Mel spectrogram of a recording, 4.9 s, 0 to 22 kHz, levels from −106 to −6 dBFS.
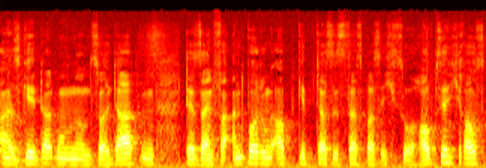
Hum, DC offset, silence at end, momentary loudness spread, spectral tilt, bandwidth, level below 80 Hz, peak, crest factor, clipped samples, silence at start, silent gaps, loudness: none; under 0.1%; 0 s; 8 LU; -6.5 dB/octave; 16 kHz; -46 dBFS; -4 dBFS; 18 dB; under 0.1%; 0 s; none; -22 LUFS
